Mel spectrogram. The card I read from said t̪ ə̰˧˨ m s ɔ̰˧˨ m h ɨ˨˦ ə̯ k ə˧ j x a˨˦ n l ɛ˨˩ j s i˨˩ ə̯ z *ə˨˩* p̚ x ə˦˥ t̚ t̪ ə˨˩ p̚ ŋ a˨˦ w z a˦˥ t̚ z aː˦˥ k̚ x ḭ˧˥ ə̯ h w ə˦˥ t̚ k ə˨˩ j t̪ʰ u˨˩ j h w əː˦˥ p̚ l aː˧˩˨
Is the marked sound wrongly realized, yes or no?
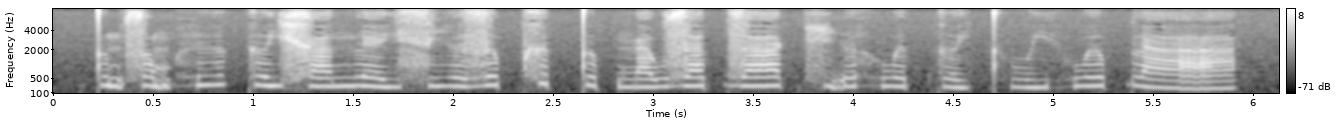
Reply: yes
